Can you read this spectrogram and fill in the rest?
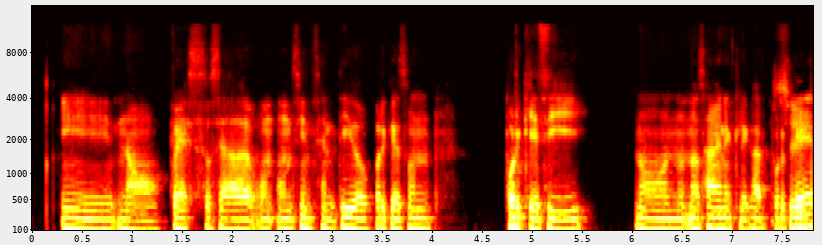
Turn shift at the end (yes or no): no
